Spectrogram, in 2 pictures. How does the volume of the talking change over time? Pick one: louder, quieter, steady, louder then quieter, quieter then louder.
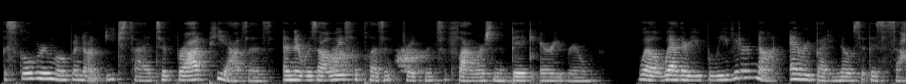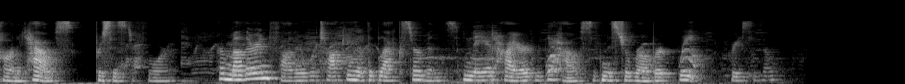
steady.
